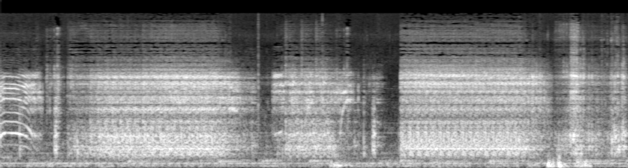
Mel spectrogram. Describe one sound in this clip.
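Loud music plays from a video game's speakers.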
